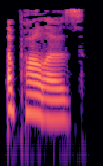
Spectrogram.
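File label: "apollos", British English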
